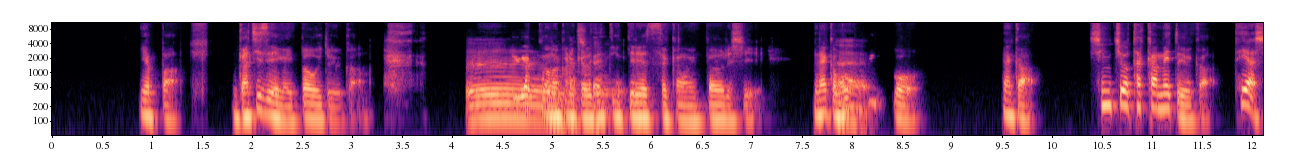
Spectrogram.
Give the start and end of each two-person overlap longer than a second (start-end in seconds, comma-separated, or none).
4.6-5.8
